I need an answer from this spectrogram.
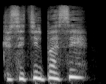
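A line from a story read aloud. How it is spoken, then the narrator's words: Panting. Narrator (French): haleta-t-il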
